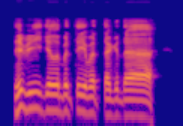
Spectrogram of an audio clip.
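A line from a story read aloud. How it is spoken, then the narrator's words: Loud laughing voice. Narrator (Russian): захохотала уже в голос Лепесткова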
